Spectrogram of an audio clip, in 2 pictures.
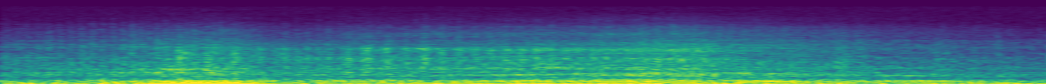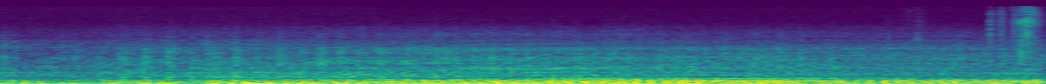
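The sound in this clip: Vehicle engines in a convoy setting off on a road, a steady, heavy low rumble and knocking drone that runs throughout with only slight swells, with no voices.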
